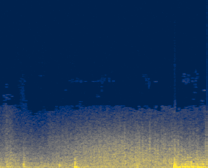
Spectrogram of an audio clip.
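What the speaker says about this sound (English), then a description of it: "come see the fireworks" A few distant booms and pops of fireworks, sparse and irregular, with one sharper bang near the end over a quiet outdoor background.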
